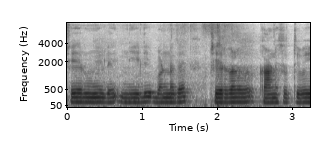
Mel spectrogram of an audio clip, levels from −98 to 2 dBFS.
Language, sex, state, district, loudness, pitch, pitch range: Kannada, male, Karnataka, Koppal, -18 LUFS, 120 Hz, 115-125 Hz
